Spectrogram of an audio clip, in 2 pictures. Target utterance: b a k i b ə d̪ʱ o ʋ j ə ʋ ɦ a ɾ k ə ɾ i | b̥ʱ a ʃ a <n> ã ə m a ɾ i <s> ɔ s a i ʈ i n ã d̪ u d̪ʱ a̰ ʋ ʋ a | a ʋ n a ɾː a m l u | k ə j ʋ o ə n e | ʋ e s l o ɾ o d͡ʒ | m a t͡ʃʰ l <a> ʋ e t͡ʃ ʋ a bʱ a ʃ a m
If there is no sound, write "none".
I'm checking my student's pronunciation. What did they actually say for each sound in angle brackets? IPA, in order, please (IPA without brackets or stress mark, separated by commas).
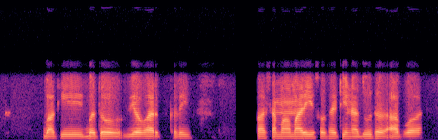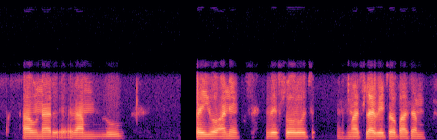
m, s, a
